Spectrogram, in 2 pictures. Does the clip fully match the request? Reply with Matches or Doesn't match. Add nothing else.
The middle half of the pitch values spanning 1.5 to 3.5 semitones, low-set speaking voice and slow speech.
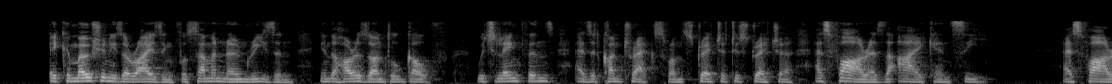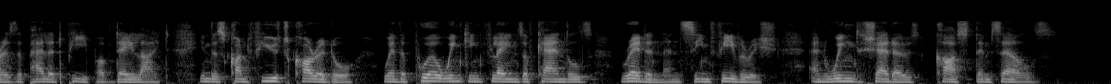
Doesn't match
